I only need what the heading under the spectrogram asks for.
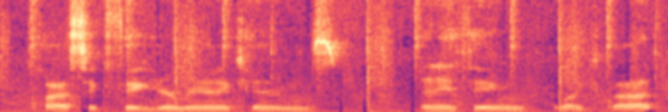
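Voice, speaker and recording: At a moderate pace, someone talks while music plays behind them. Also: woman. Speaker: cosplayer. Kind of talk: tutorial voice-over.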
